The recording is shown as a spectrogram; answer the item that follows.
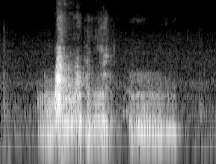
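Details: Blenheim Cavalier King Charles Spaniel puppies from a litter of five, born at New Year and just moved to a bigger pen, give a short rough growling bark followed by a lower, steadier grumbling growl.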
